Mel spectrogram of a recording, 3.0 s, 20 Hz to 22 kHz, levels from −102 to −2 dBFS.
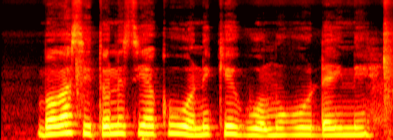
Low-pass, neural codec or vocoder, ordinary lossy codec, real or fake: none; vocoder, 44.1 kHz, 128 mel bands every 256 samples, BigVGAN v2; none; fake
